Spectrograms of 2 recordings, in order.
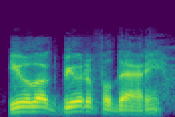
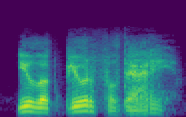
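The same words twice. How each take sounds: First: Higher, louder mocking copy of his sister; a brother parroting his sister to make fun of her; mocking imitation. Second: Put-on high, adoring child's voice; sweet little girl. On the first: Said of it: "Damon mimicked his sister". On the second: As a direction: gush over Daddy like a proud little girl. Daughter compliments her father.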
